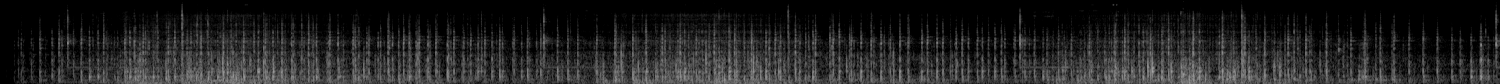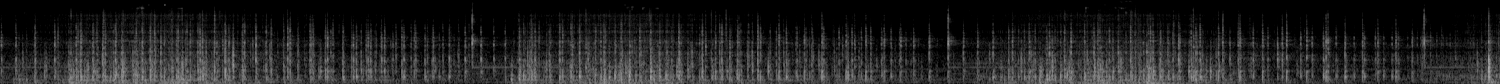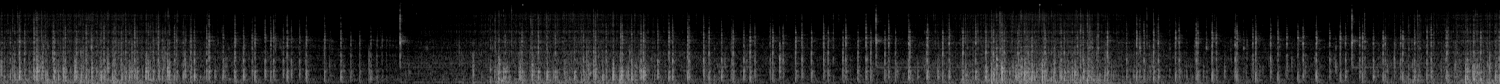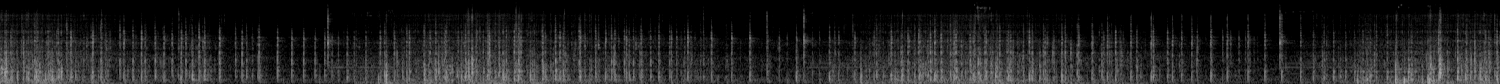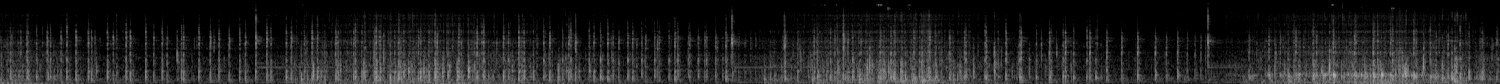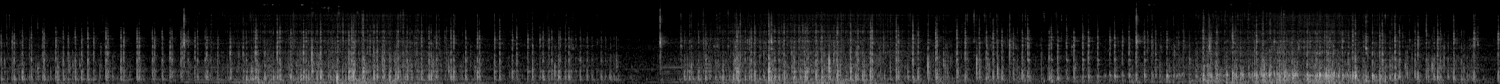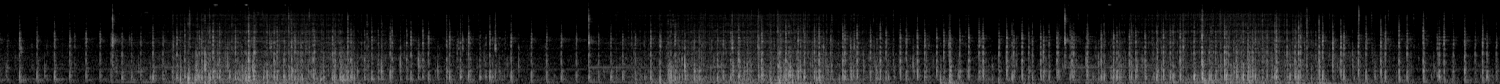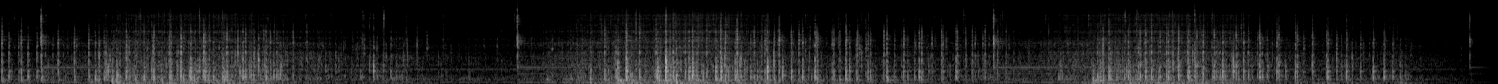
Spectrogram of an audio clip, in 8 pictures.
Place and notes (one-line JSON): {"title": "Sasino, summerhouse at Malinowa Road, kitchen - eggs", "date": "2016-05-26 10:41:00", "description": "cooking eggs on an inductive stove (sony d50)", "latitude": "54.76", "longitude": "17.74", "altitude": "23", "timezone": "Europe/Warsaw"}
